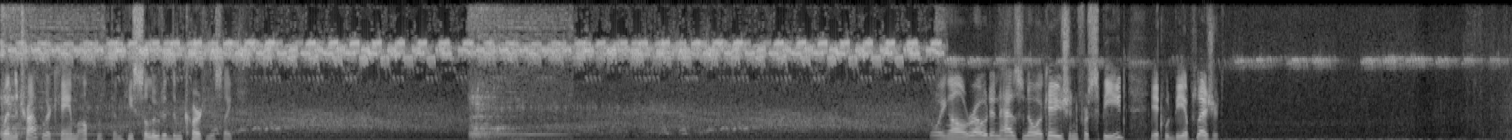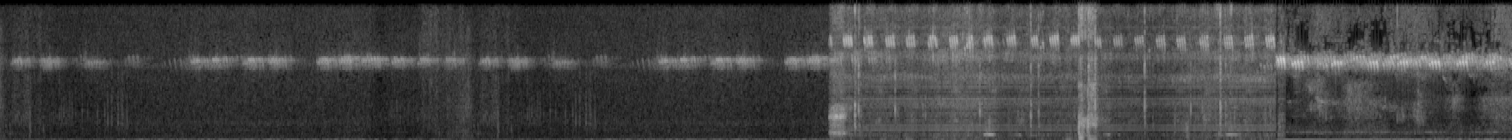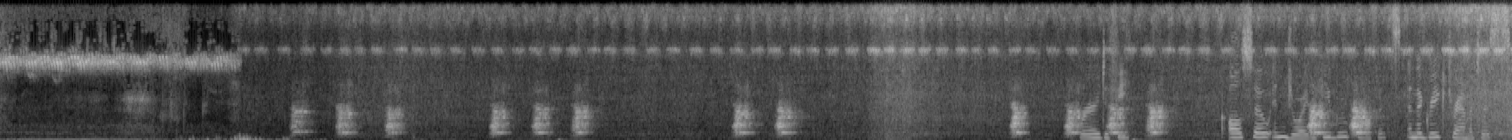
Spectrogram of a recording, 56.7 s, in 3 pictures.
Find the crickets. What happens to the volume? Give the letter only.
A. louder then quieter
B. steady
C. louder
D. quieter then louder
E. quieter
D.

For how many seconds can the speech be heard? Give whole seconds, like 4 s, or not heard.
11 s.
